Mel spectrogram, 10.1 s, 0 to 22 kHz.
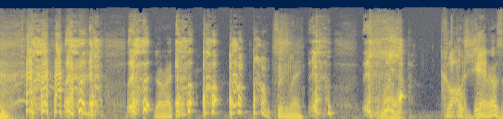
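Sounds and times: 
person coughing harshly: 0:00.0 - 0:06.7, 0:07.3 - 0:08.3
speech: 0:00.8 - 0:08.2, 0:08.8 - 0:10.0.

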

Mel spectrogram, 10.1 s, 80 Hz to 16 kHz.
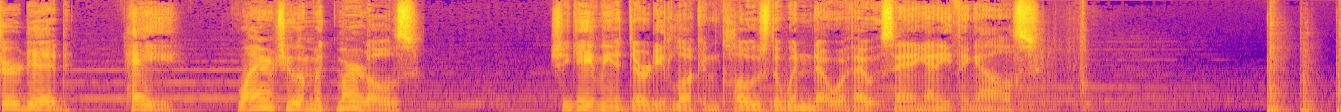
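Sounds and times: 
speech: 0:00.0 - 0:03.2, 0:04.1 - 0:07.9
knocking on a door: 0:09.5 - 0:10.0.

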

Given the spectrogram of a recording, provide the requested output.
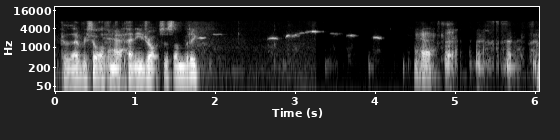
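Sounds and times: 
speech: 0:00.1 - 0:02.0
person whistling a jaunty march-like tune: 0:02.7 - 0:04.2.

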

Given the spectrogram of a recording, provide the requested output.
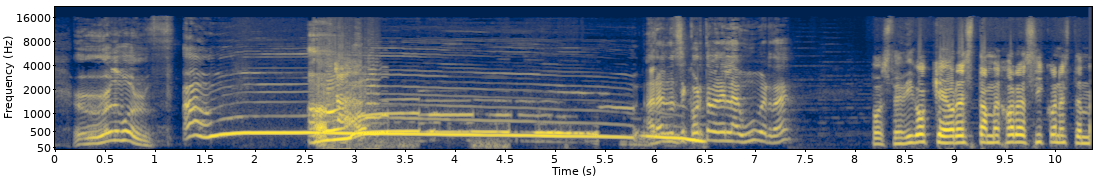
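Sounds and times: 
speech: 0:00.2 - 0:01.7, 0:02.6 - 0:03.0, 0:06.2 - 0:07.5, 0:08.2 - 0:10.3
dog howling: 0:02.5 - 0:07.0.

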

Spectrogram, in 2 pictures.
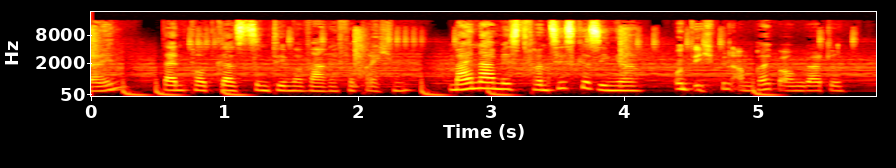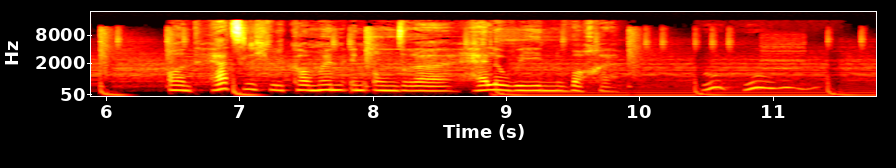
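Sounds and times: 
speech: 0:00.0 - 0:11.5
voice imitating an owl hooting: 0:10.5 - 0:11.4.

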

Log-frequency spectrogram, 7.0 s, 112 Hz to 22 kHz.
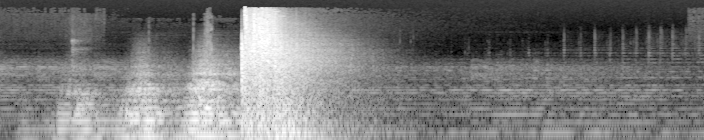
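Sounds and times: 
low rumbling: 0:00.0 - 0:04.1
loud grenade explosion: 0:02.3 - 0:04.0.

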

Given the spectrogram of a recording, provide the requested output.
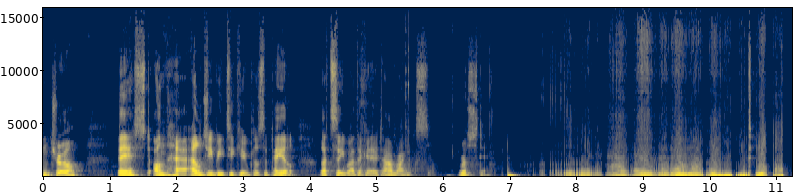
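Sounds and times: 
speech: 0:00.0 - 0:11.2
zipper being pulled open: 0:07.2 - 0:11.2.

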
